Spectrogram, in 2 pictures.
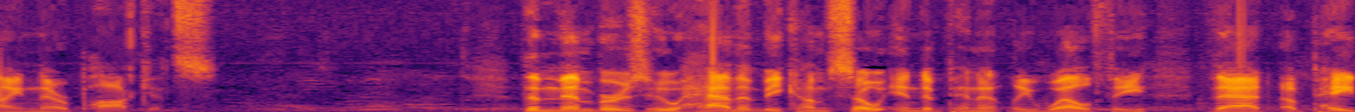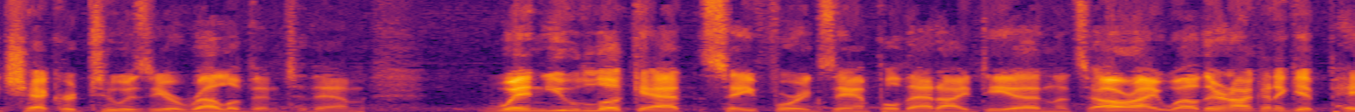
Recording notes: live at Scramblers Diner for the Friday Road Show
